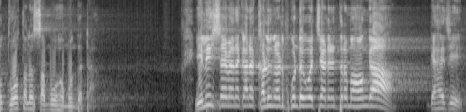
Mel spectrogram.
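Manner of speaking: ordinary talk, nothing marked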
